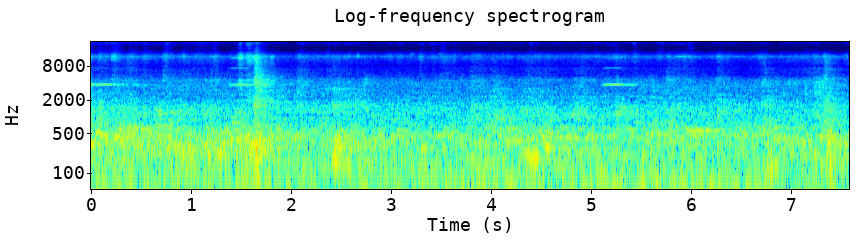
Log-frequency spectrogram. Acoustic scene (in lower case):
subway station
